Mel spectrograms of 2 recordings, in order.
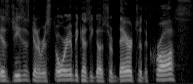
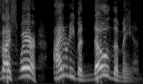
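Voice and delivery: louder, insistent sworn denial; Peter's loud oath; 3 semitones higher, 8 dB louder than usual. Retold or imitated. Peter swears loudly to the accusers he doesn't know Jesus. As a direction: swear it out loud, pushing back. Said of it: "He says".

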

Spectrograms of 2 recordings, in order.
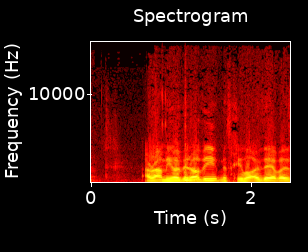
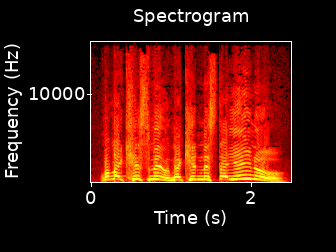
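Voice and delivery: much higher, slow fretful voice; mock worried parent; 13 semitones higher, slower than usual. Teacher voices a worried parent, high and fretful. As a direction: fret like a nervous father.

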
